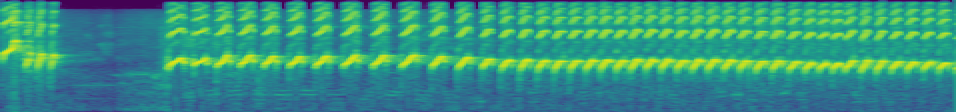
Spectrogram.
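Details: After a brief high note and pause, a white-rumped shama repeats one rising whistled note very rapidly, about seven per second, in a long steady run; a lure song used to make shamas sing and get agitated.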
